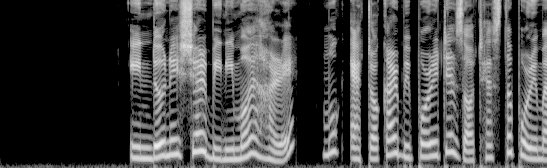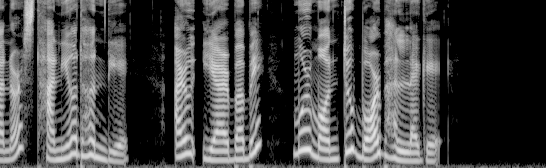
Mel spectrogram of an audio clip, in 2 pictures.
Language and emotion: Assamese, happy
